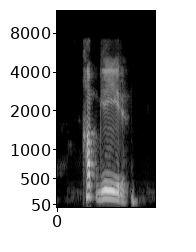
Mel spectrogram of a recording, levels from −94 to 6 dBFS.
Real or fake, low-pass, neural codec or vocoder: fake; 7.2 kHz; codec, 16 kHz, 4 kbps, X-Codec, HuBERT features, trained on LibriSpeech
